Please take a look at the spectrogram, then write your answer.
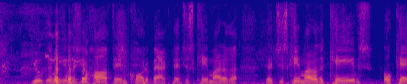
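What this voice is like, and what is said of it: Usual voice. Nothing is said of it.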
